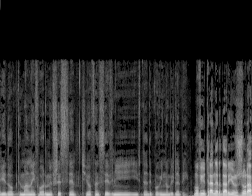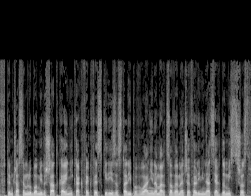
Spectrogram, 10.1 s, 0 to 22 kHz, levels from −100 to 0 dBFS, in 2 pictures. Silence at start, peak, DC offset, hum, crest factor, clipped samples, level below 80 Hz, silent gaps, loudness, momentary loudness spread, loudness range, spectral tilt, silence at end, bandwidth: 0 s; -6 dBFS; under 0.1%; none; 18 dB; under 0.1%; -50 dBFS; none; -24 LUFS; 11 LU; 7 LU; -5.5 dB/octave; 0 s; 15.5 kHz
